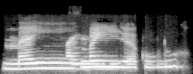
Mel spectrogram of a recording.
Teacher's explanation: हमने या के साथ भी मिलाकर पढ़ना है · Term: इदगाम नाकिस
